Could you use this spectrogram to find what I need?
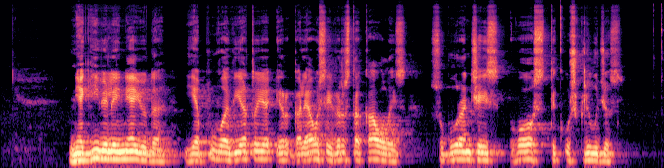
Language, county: Lithuanian, Panevėžys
